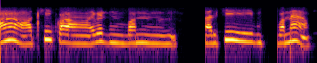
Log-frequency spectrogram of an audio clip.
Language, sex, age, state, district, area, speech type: Odia, female, 60+, Odisha, Gajapati, rural, conversation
